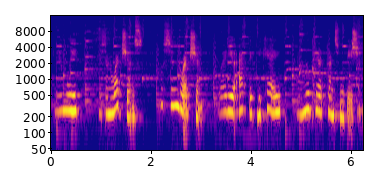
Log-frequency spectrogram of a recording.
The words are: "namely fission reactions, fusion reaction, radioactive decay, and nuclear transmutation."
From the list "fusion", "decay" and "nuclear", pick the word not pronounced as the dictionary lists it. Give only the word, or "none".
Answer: fusion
